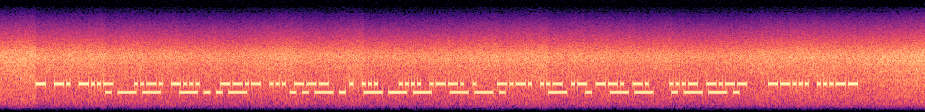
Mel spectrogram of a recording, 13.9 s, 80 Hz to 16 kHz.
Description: Morse code, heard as two keyed tones, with radio static. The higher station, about 26 wpm, 990 Hz: TNX FB QSO ES HPE CUAGN VY 73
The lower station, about 13 wpm, 720 Hz: WX FOG TEMP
